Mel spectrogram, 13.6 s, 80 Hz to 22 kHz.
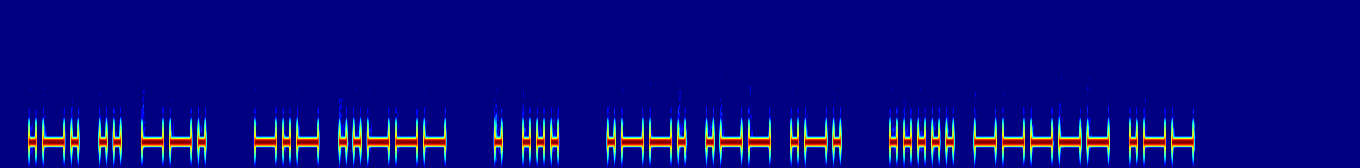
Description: Morse code, heard as a keyed tone, about 17 wpm, 700 Hz. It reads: RIG K2 ES PWR 50W
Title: Practice QSO - Exchange 2 - Info - 17wpm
